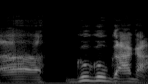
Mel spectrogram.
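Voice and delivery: put-on very slow, drawn-out infant gurgling baby talk. Retelling a movie scene where the baby brother answers: imitating baby talk. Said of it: "his baby brother could talk".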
